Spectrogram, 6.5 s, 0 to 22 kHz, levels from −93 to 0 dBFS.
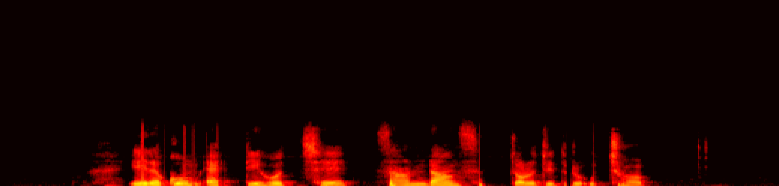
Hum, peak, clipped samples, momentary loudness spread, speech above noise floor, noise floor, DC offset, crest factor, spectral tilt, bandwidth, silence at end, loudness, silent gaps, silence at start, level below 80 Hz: none; -18 dBFS; under 0.1%; 13 LU; 53 dB; -89 dBFS; under 0.1%; 22 dB; -6 dB/octave; 7.4 kHz; 1.1 s; -38 LUFS; none; 1.1 s; -64 dBFS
